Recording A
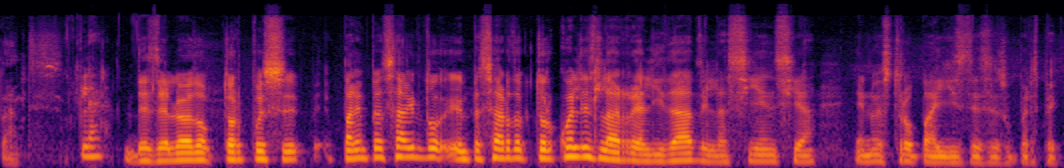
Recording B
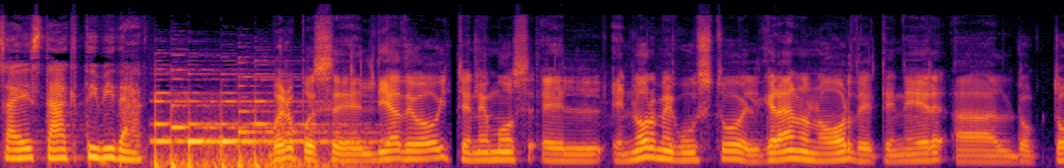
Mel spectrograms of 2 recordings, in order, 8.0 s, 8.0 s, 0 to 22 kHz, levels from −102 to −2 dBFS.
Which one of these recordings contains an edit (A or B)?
B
